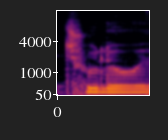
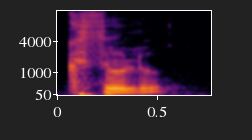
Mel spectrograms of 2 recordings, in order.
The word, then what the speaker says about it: Cthulhu: Chulu, Tulu, Cthulhu... Se supone ajá, que es Cthulhu, porque la...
